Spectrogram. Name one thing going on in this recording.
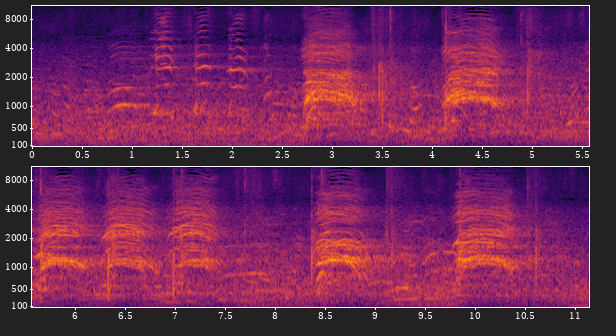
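A team of young women shouts cheer chants in unison in a large echoing hall.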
